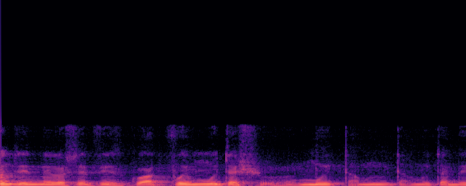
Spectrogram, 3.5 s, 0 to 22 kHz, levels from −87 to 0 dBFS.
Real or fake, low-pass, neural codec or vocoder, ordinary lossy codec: fake; 7.2 kHz; codec, 16 kHz in and 24 kHz out, 1 kbps, XY-Tokenizer; none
